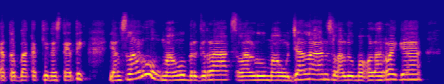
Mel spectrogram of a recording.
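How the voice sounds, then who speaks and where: A woman talks at a fairly quick clip with ordinary pitch variation. The sound is dry and close, with no echo. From Indonesia, Bugis heritage (South Sulawesi). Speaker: Islamic lecturer, doctor. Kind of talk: religious lecture.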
